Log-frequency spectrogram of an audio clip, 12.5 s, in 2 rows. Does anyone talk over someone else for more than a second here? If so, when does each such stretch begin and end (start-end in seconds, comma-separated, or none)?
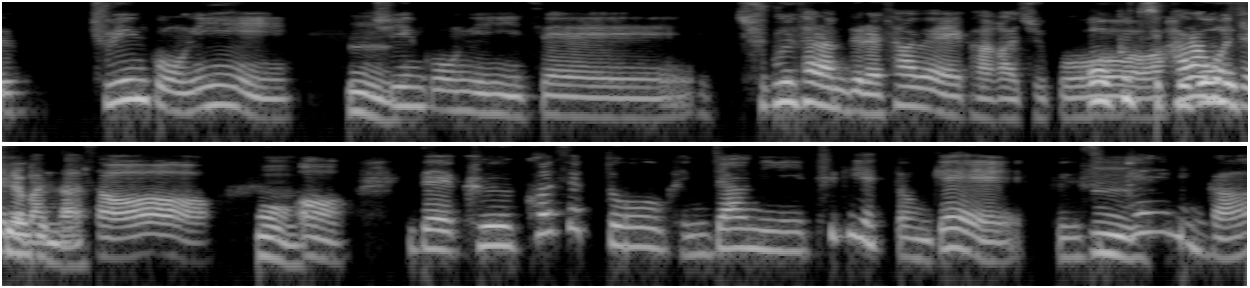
5.4-6.6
